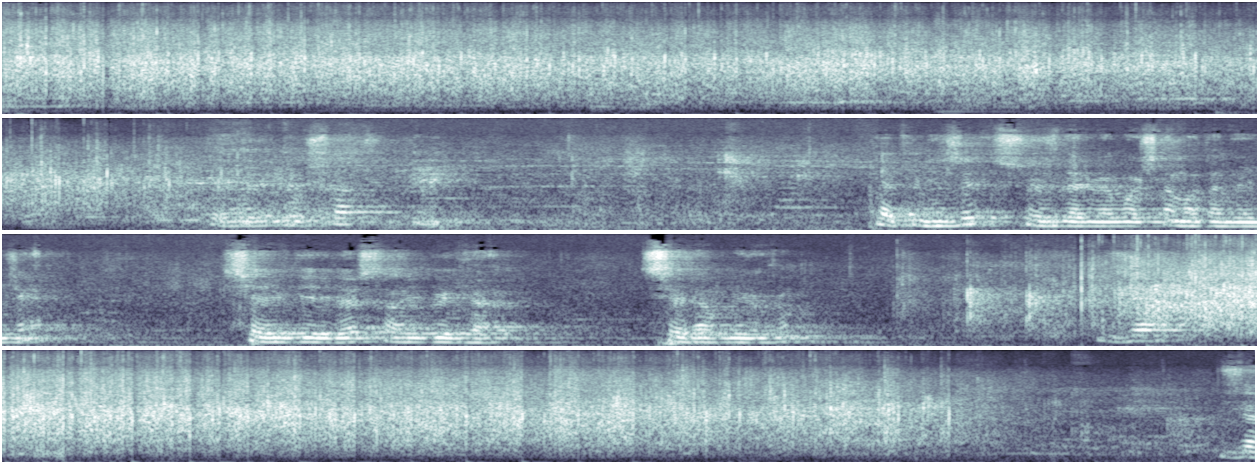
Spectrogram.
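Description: A large audience applauds steadily in an echoing hall.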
